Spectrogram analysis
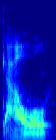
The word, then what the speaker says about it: Gaol: But then in Bloodborne, you go to Gaol. I was like, oh, that's jail?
